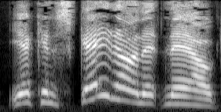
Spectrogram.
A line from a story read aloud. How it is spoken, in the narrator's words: Cap shouted back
